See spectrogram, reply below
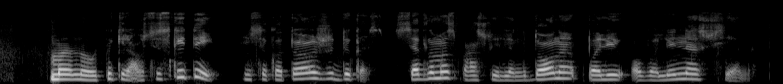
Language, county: Lithuanian, Vilnius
